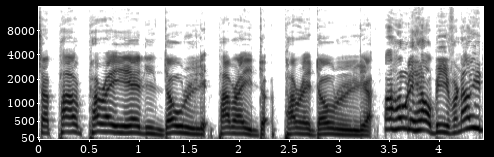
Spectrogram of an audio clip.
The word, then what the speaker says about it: pareidolia: well how do you pronounce Powerade olya that's pronounced pareidolia huh hotel you go beaver I even got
